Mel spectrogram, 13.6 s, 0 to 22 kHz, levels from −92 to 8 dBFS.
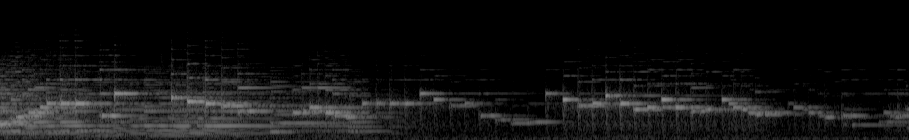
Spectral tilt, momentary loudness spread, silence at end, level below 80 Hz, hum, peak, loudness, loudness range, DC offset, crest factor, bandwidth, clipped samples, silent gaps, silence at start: -5.5 dB/octave; 18 LU; 0 s; -80 dBFS; none; -32 dBFS; -47 LUFS; 9 LU; under 0.1%; 16 dB; 9 kHz; under 0.1%; none; 0 s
